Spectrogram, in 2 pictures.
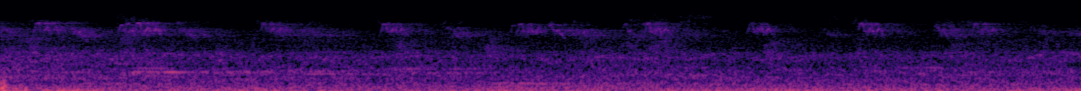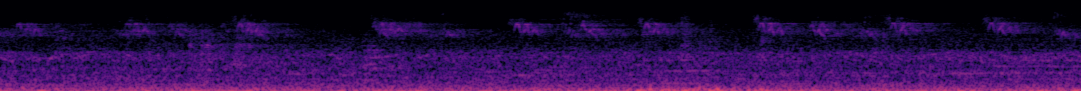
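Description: Outdoor ambience with a quick, regular high ticking, about two ticks a second.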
